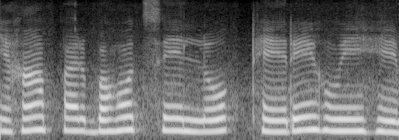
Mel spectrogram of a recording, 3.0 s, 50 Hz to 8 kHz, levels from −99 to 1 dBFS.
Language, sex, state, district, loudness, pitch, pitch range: Hindi, female, Haryana, Jhajjar, -15 LUFS, 250 Hz, 245-260 Hz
